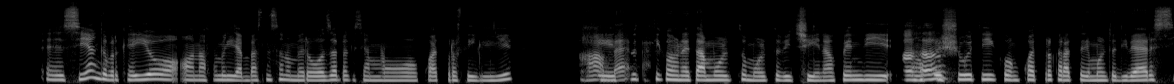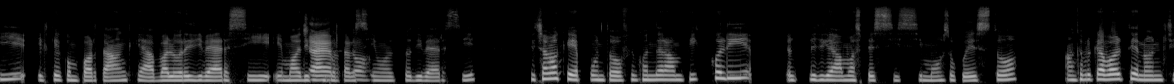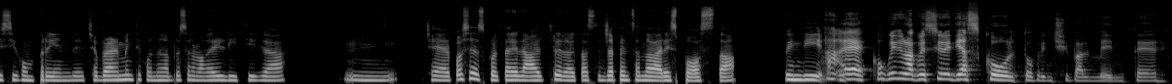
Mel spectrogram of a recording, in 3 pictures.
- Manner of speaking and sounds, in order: "anche" said as "anghe"
- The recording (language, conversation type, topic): Italian, podcast, Cosa fai quando i tuoi valori entrano in conflitto tra loro?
